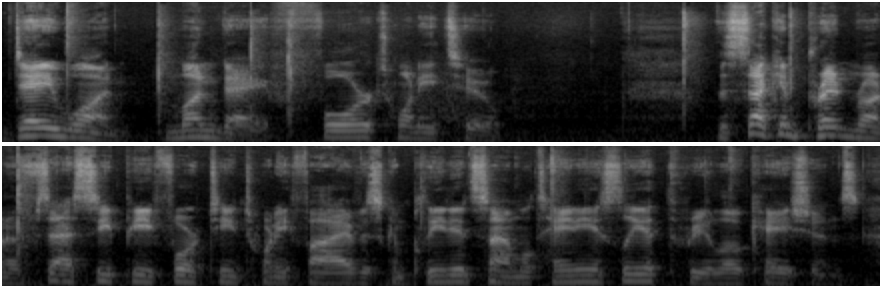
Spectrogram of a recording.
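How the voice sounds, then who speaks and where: Man calmly reading horror fiction aloud. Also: normal speed, a little hiss or hum. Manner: low-key, even narration with casual asides. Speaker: reader.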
